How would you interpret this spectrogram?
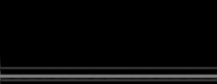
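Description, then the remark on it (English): A steady electronic hum of three pure sine tones at 192, 384 and 768 hertz, solfeggio frequencies, sounding together, low, middle and higher, held completely unchanging for about two seconds with no other sounds. “You are hearing three tones.”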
